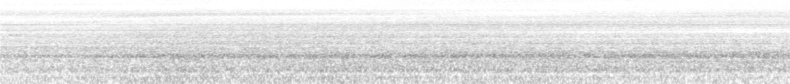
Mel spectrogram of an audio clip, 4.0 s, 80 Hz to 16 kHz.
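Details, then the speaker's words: Omnicharge 20 power bank charging in a hot basement (heater on), unit around 36–42 °C: loud steady jet-like rushing hiss with a thin whine near 1.4 kHz; cooling fan running at high speed due to overheating. "Sound like a jet is taking off. Um, that's how hot they are right now."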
